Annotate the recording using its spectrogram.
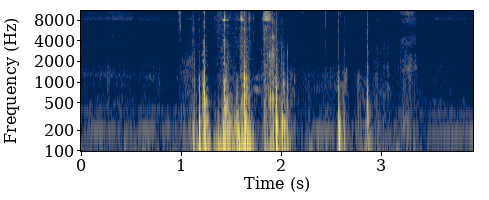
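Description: A hand rubs loudly against the microphone.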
